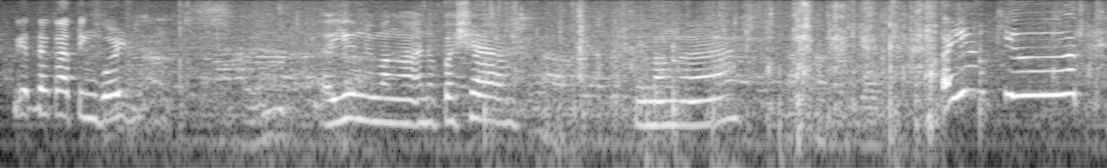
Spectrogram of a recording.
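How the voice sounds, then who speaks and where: A woman's voice: a little high, wildly swooping pitch, takes it slowly, long pauses. A woman chatting casually in a home vlog, playful and laughing, cooing baby talk at her dog. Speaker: vlogger. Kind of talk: casual family vlog chat. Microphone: handheld compact camera. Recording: noisy home camera audio.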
